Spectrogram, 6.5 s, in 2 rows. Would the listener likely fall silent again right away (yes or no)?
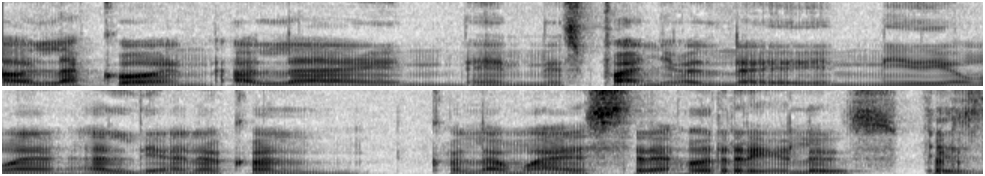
no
